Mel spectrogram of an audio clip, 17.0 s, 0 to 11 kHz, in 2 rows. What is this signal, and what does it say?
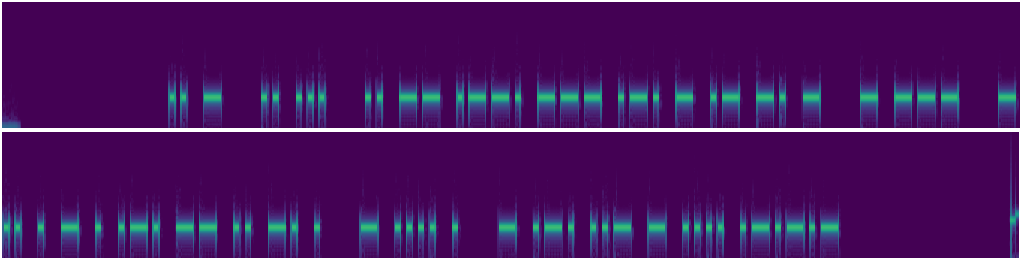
Morse code, heard as a keyed tone, about 25 wpm, 700 Hz. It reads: IT IS IMPORTANT TO DETERMINE THE TRUTH.
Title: Sentences from Top 1000 Words - Review Part 4 - 25wpm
